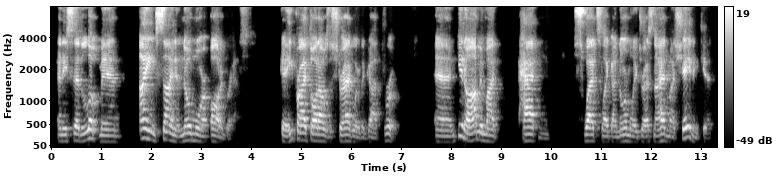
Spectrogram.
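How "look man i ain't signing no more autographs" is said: put-on contemptuous, nasty, slow, dismissive tone. Retelling a very tall man who turned and looked down at the speaker, imitating a nasty tone. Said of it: "the nastiest tone of voice".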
